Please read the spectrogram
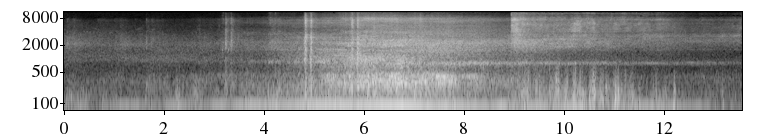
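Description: ÖBB diesel railcar passing over a level crossing: the low engine drone swells to its loudest about six to seven seconds in, then eases off as it runs away. A few sharp clicks of wheels over the rails come as it reaches the crossing, and the rolling noise goes on after it.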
